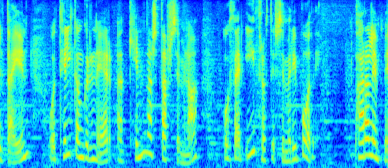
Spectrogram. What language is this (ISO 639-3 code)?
isl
